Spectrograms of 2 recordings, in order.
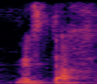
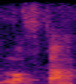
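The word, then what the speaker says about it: مفتاح: When there is dhamma, like this one, then at that point of time we will pronounce that muftah, but it is miftah because kasra is there.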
